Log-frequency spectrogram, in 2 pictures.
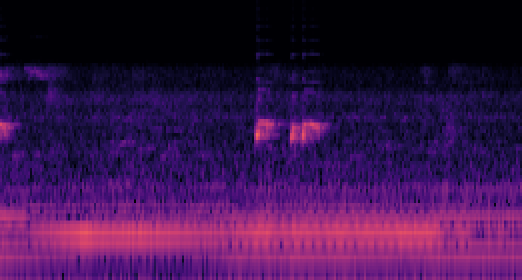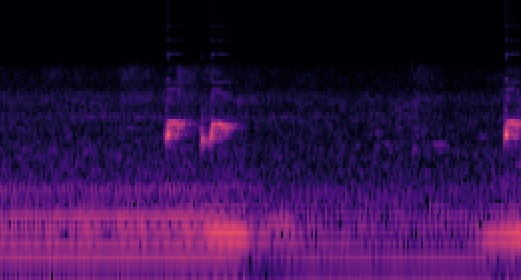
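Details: Zebra dove with a strange voice unlike local or Bangkok birds, calling often and long, mostly before dawn: brief paired rolling coo bursts every four to five seconds, three phrases in all, under a loud low engine-like drone.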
